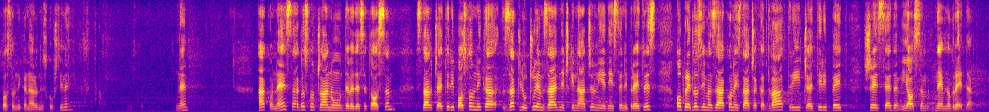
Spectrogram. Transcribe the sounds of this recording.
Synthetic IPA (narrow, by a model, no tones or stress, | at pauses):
poslˠoʋnikanaːɾo̞d̪neskupʃt̪ine | ne | ako̞nesaːɡlˠasnot͡ʂlaːnud̪eʋe̞d̪eset̪o̞sam | st̪aʋt͡ʃet̪iɾipo̞slˠoʋnikazakʎut͡ʂuje̞mzaje̞d̪nit͡ʂkinaːt͡ʂelnije̞d̪inst̪ʋenipɾeːt̪ɾe̞so̞pɾe̞ːd̪lˠo̞zimazaːko̞naist̪at͡ʃakad̪ʋaːt̪ɾiːt͡ʃɛt̪iɾipeːt̪ | ʃeːst̪sed̪amio̞samd̪ne̞ːʋnoɡɾeːd̪a̰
